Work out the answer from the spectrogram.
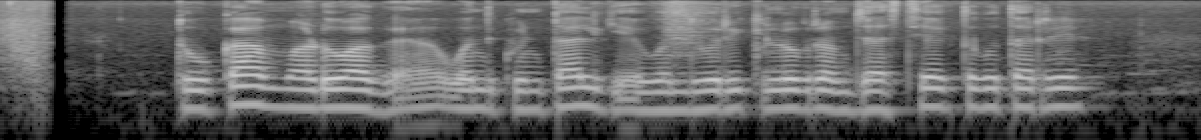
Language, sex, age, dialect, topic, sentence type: Kannada, male, 18-24, Dharwad Kannada, agriculture, question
